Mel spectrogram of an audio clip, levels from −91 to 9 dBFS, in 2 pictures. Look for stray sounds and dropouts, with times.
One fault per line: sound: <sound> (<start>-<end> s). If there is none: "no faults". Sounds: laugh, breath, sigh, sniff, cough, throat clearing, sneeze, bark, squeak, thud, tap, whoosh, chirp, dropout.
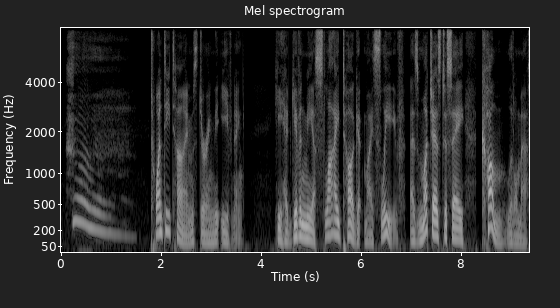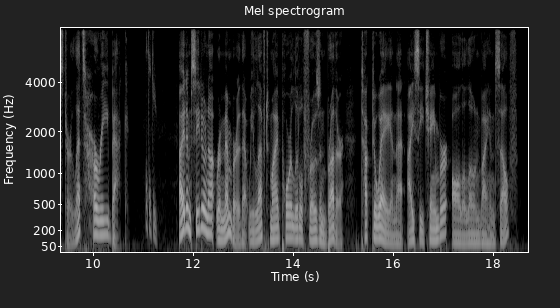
sound: sigh (0.1-1.5 s)
sound: chirp (11.1-11.3 s)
